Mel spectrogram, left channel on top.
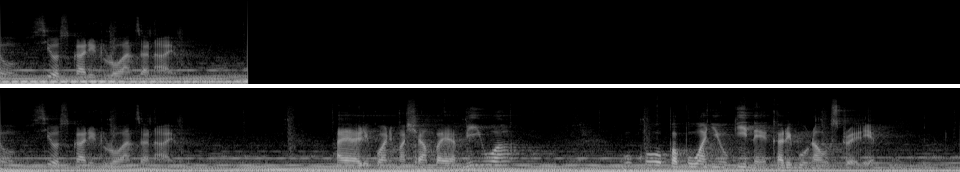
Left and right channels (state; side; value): drops out; left; at 2.5 s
